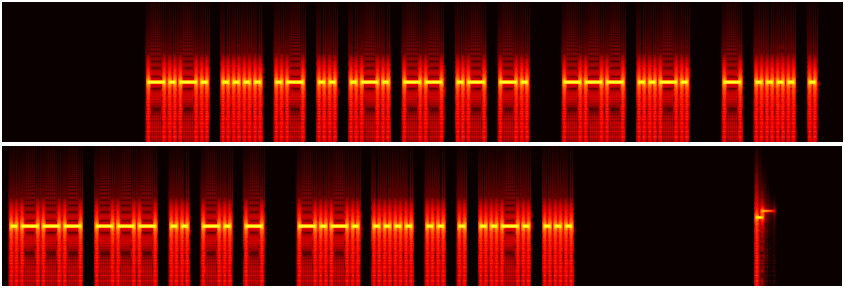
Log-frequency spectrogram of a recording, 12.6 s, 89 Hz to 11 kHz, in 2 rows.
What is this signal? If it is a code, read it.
Morse code, heard as a keyed tone, about 30 wpm, 700 Hz. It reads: CHAIRMAN OF THE JOINT CHIEFS
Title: Sets of 5 Words Encore 30wpm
